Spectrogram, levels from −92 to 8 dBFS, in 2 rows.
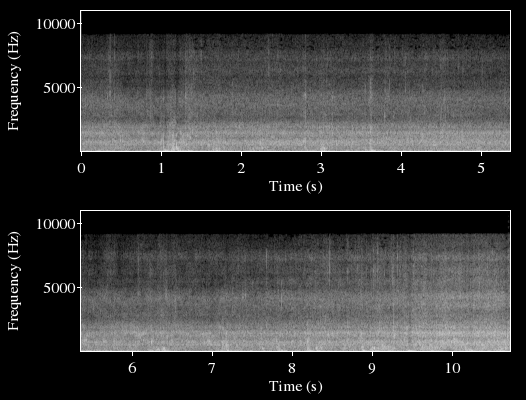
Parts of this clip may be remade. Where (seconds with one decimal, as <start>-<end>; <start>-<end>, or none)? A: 0.5-1.4; 5.4-7.2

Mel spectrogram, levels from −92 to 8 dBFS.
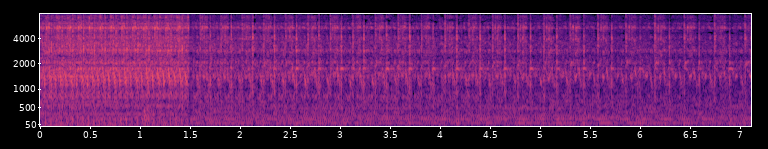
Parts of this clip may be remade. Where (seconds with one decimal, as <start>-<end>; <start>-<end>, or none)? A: none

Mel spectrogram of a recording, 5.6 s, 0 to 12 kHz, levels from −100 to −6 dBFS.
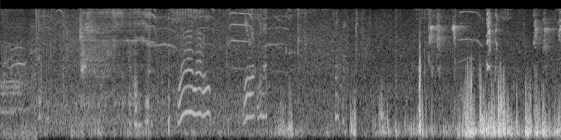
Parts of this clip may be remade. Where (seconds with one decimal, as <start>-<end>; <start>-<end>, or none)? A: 0.8-1.5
